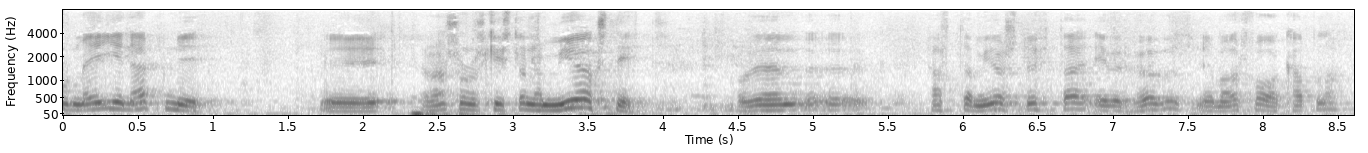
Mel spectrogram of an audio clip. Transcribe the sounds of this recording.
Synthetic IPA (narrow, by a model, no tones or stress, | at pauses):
uɾmeːjɪnɛpnɪ | ransɔnascʰist̪lanamjœɣst̪ɪht̪ɔɣvɪðʏm | haft̪amjœːɣst̪ʏht̪aɪvɪɾ̥hœːvʏðnɛmaœɾ̥fawakʰapla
